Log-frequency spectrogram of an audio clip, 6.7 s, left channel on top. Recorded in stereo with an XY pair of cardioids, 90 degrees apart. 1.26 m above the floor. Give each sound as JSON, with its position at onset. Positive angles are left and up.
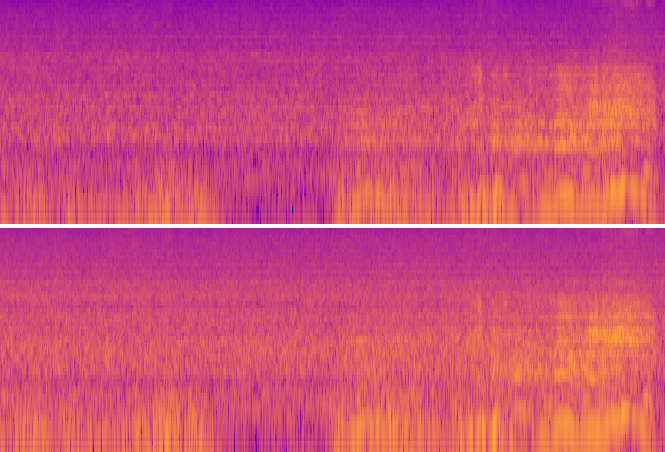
{"t": 0.0, "sound": "running water", "azimuth_deg": -60, "distance_m": 1.0}
{"t": 3.4, "sound": "a zipper", "azimuth_deg": -40, "distance_m": 2.0}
